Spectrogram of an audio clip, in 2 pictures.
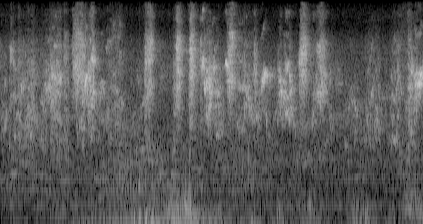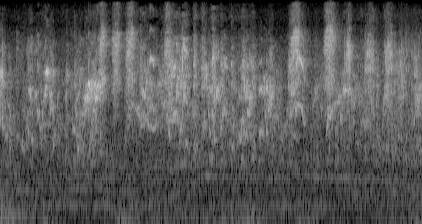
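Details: Budgerigars in a colony kept in an aviary give dense overlapping warbled chirps and squawks, with low rumbling thumps early on and a steady murmur underneath.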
